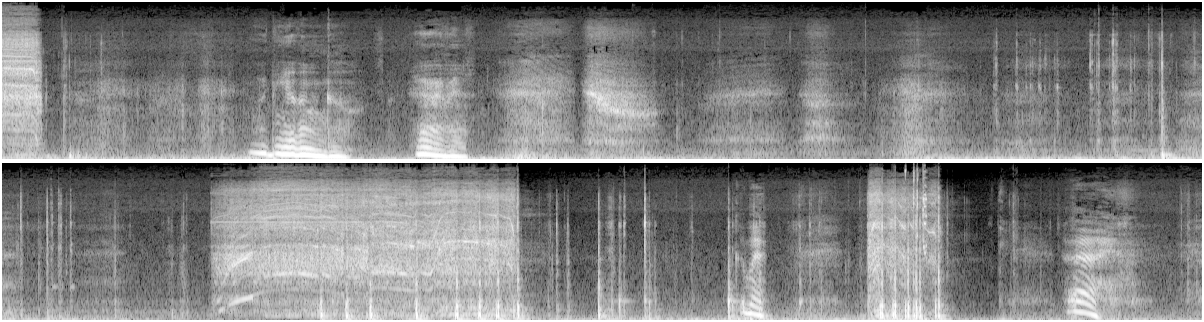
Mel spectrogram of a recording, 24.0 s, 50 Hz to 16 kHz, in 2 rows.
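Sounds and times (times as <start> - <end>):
power drill driving screw: 0.0 - 0.4, 14.1 - 17.4, 20.6 - 21.5.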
